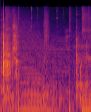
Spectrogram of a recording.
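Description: A knife chops zucchini on a cutting board, giving a few sharp, close knocks spaced across a short moment, with no talk.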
